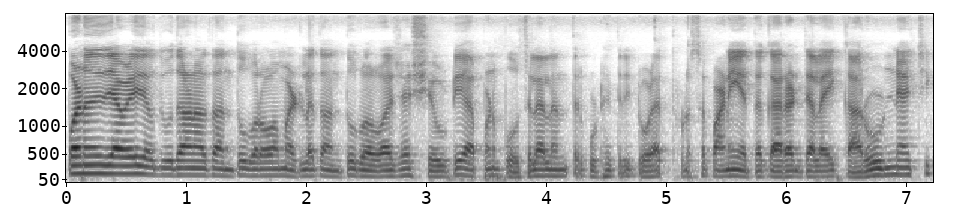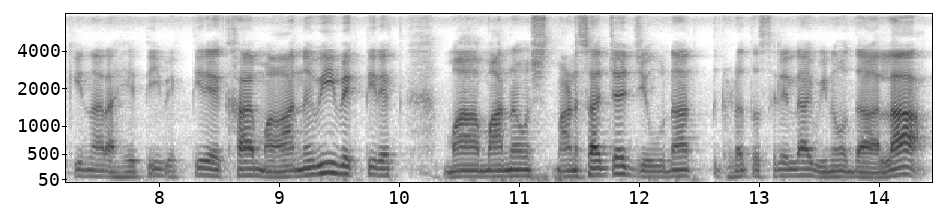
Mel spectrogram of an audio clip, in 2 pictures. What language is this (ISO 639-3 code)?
mar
